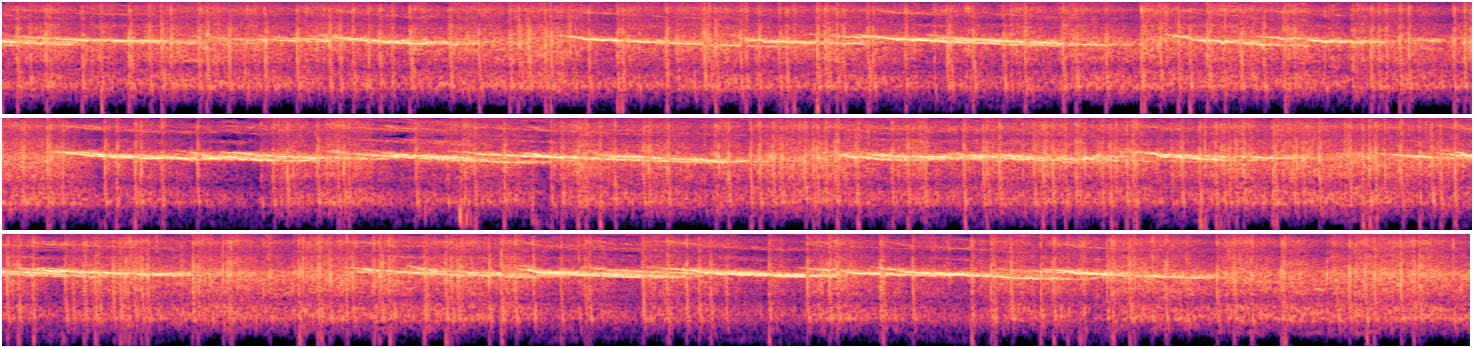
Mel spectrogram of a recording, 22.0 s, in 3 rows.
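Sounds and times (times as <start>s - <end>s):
fireworks crackling and banging: 0.0s - 22.0s.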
